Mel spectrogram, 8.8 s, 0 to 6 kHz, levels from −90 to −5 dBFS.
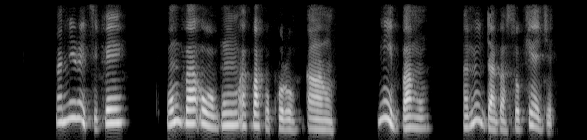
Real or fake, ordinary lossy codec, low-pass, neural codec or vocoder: fake; AAC, 32 kbps; 5.4 kHz; codec, 24 kHz, 1.2 kbps, DualCodec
